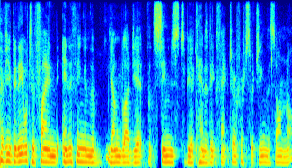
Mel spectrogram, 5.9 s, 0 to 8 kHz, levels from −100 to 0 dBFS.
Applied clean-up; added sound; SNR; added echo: neural mask model Resemble Enhance denoiser.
